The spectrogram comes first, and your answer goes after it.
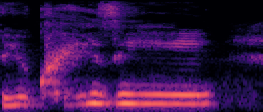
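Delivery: mock, high-pitched, frightened yell. Retelling mom's reaction on a phone call: imitating mom yelling. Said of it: "I just remember her yelling at me".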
